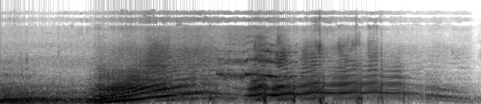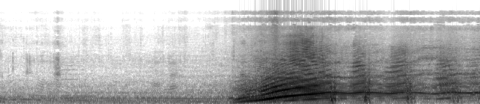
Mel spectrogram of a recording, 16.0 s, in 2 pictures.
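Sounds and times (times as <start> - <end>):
tyres skidding on wet pavement: 0.0 - 7.4, 11.8 - 16.0
car engine revving hard: 1.5 - 7.6, 11.8 - 16.0.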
